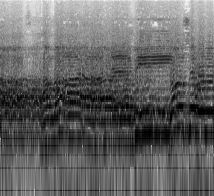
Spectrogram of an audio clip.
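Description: A man's voice singing a naat, a devotional poem in praise of the Prophet, in long held melodic lines with sliding ornaments, taking a brief breath near the end.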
